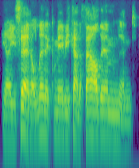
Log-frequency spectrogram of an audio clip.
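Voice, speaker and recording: This man speaks at a medium pitch and a brisk clip as host of a laid-back sports podcast. His game recap is loose and full of filler and ums, and his voice sounds a bit tired, as if he's slightly losing it.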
